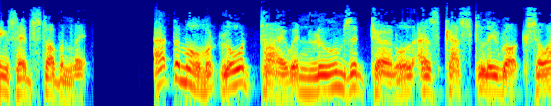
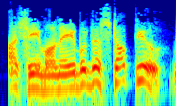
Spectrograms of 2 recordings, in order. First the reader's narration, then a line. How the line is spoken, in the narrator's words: Robert grumbled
